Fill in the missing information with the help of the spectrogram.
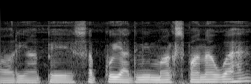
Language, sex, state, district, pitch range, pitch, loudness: Hindi, male, Jharkhand, Ranchi, 100-115 Hz, 110 Hz, -15 LUFS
